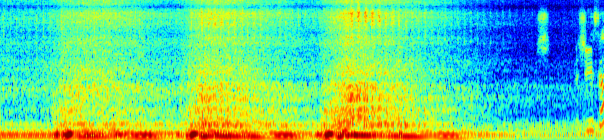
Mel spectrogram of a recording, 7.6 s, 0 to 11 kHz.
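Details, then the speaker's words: Nissan S13 SR20 after repair of dented intake coupler and holed coupler, during cold start: light blips settle cleanly to steady idle, no stumble; running smooth. "So far sounds pretty smooth now."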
